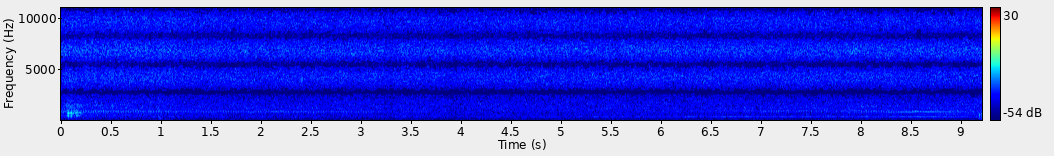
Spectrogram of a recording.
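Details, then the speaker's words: Emerson (Sears) ceiling fan, model CF-523-L (possibly HF-523-L), 52-inch blades, on a decade capacitor test rig. At about 0.06–0.07 capacitance, near stall, there is a faint steady hum with soft tones over hiss: the motor hums when starved of capacitance. "it's noisy though I can hear it it's not sawing okay"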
